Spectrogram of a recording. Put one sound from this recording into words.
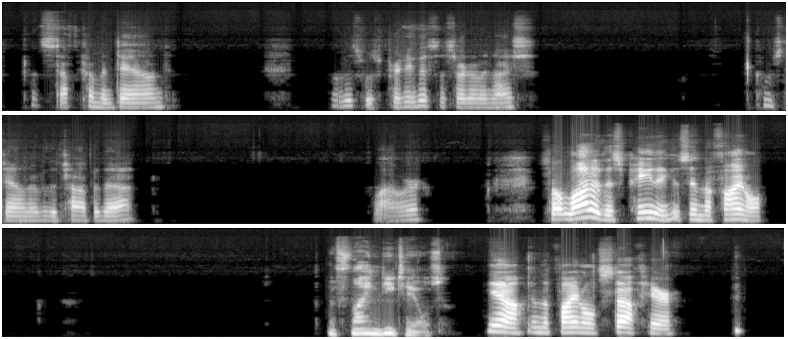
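An elderly woman talks calmly into a nearby microphone, in short bursts with pauses.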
